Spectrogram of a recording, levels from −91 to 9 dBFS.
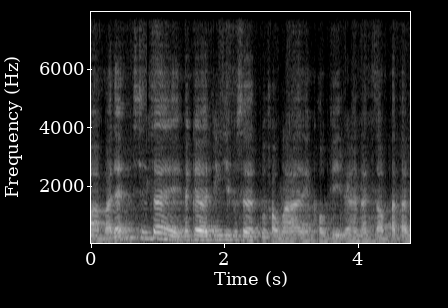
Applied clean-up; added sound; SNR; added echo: neural separator model SepFormer DNS4.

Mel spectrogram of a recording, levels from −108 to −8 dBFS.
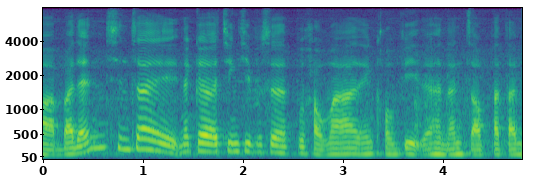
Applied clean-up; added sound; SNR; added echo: none; none; none; none.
